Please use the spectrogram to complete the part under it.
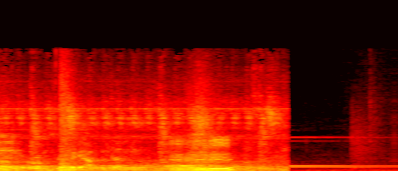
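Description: A woman talks and laughs close by.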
